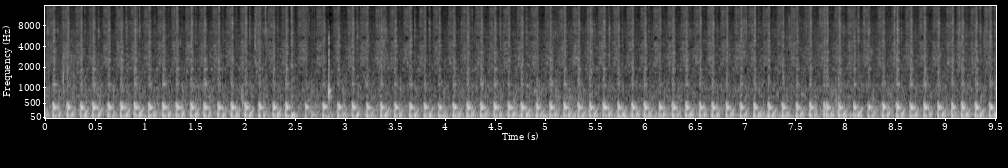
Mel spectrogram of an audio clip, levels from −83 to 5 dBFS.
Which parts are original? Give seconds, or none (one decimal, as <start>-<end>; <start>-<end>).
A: 0.0-7.8; 9.1-9.5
